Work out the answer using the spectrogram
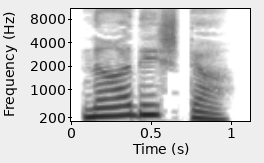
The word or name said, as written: ನಾದಿಷ್ಟ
